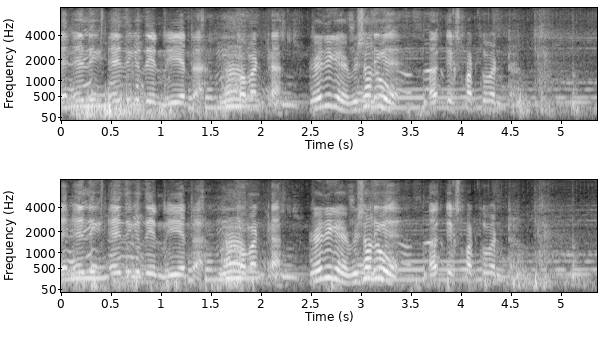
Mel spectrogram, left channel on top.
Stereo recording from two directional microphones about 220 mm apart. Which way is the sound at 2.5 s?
55° right (ahead or behind).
